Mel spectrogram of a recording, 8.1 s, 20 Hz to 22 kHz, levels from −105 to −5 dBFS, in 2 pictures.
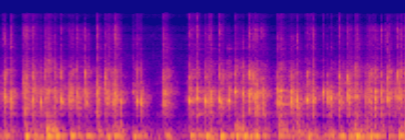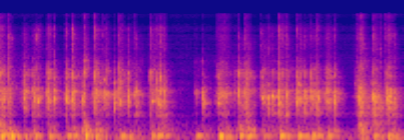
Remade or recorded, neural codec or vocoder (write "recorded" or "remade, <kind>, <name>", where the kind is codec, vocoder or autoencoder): remade, codec, SNAC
